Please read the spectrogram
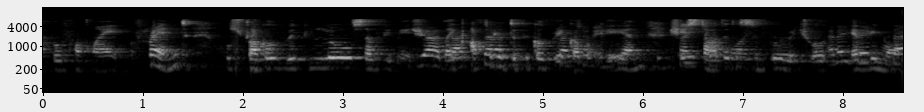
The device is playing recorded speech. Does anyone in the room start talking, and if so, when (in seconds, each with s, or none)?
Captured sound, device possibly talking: none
